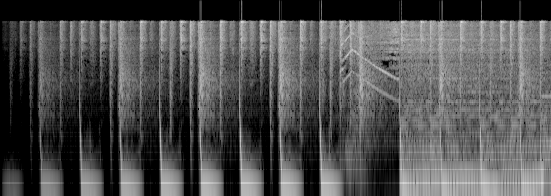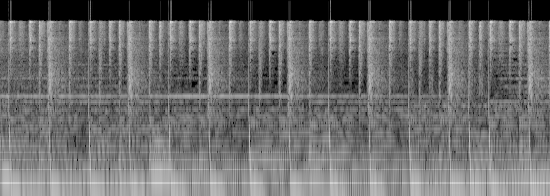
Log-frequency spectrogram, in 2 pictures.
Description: Redrums

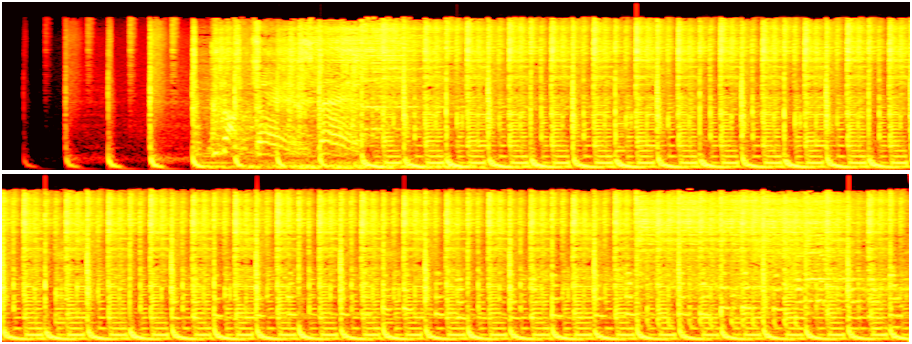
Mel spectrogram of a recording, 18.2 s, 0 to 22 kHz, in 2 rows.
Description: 2ks Redrum 142bpm

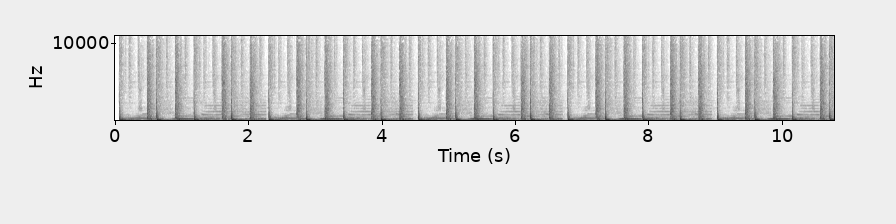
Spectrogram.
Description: Moombahton Redrum

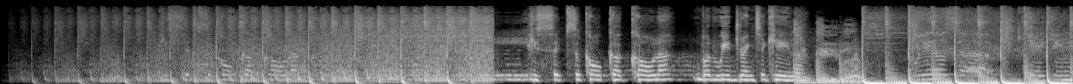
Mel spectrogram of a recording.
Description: Pop Mashup; Remixfreakz

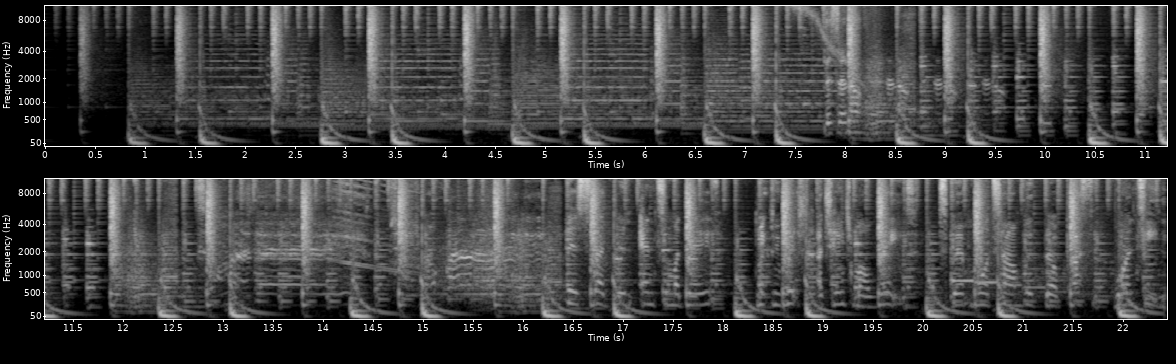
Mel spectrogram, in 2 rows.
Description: Oldschool Intro Outro Uptempo 125 BPM

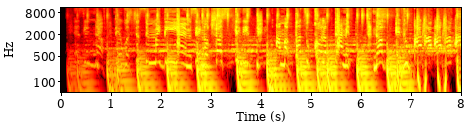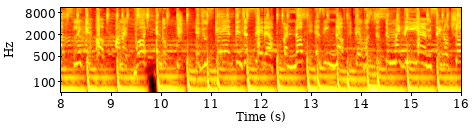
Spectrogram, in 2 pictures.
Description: WORDPLAY SEGUE

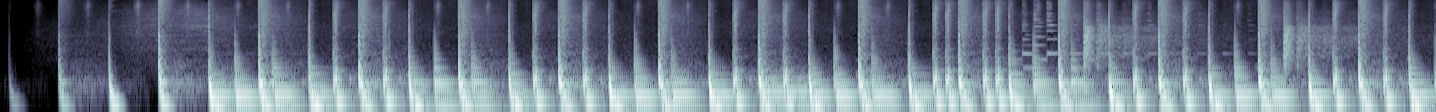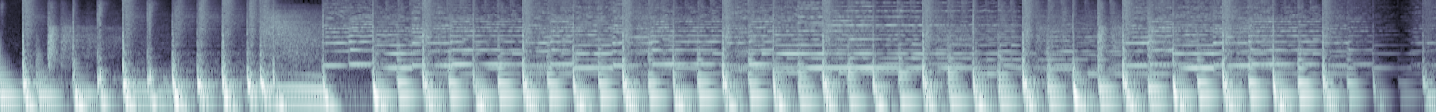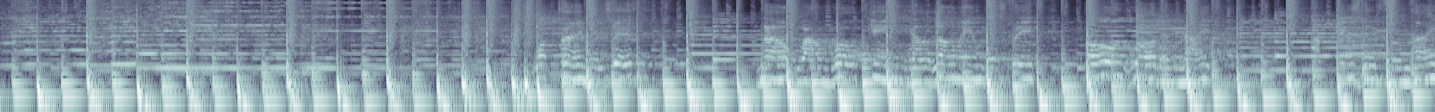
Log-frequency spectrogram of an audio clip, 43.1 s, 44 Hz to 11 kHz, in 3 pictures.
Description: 80s Redrum 120bpm

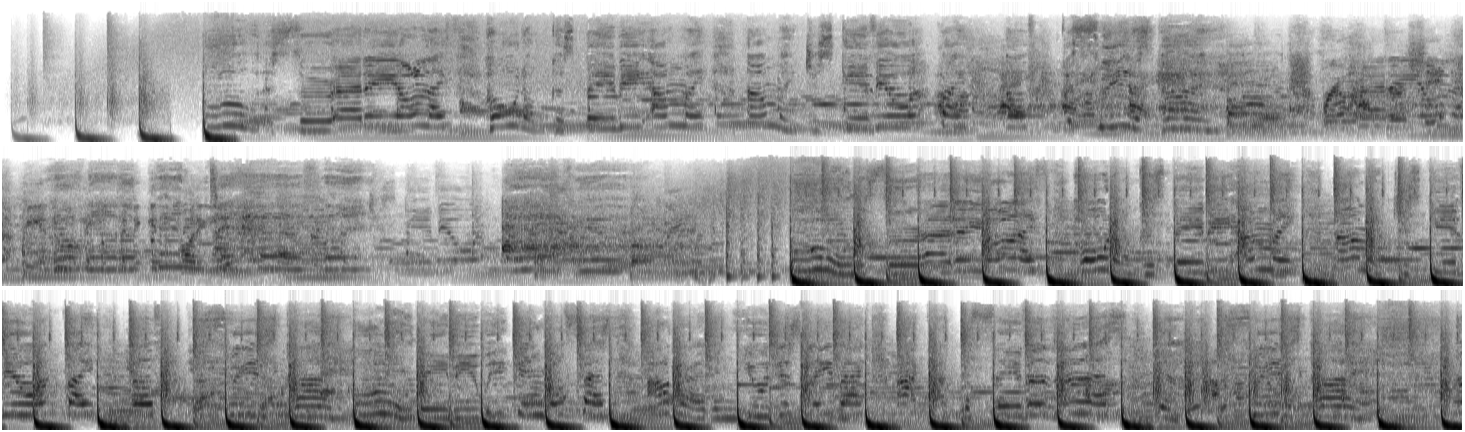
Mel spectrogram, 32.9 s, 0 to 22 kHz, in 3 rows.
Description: Dance Redrum 125

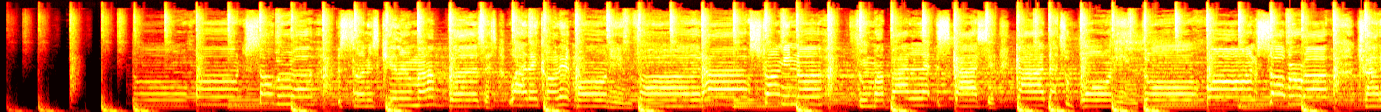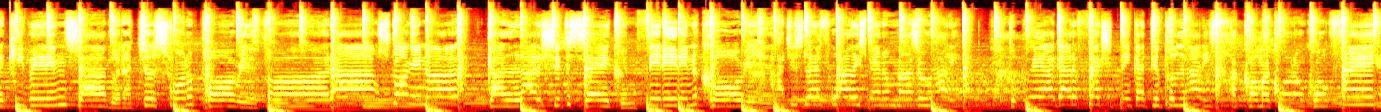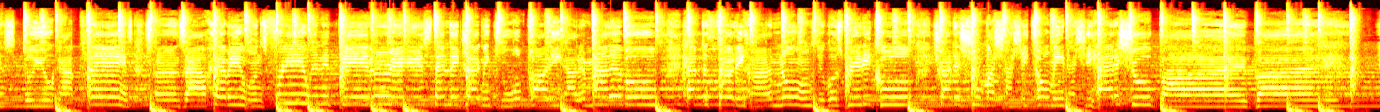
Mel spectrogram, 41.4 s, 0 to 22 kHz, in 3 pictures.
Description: Re Drum No Intro Outro 95 BPM

